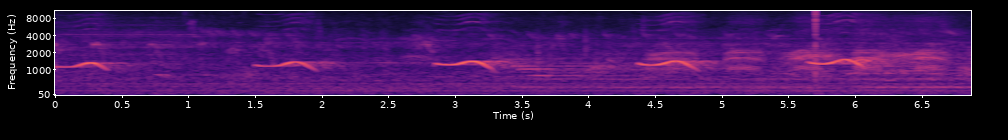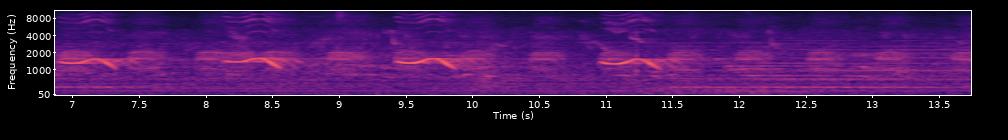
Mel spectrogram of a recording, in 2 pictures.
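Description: A bird calling over and over: a whistled note that rises and then drops, repeated nine times at about one and a half second intervals and loudest in the middle of the series. A faint steady low hum runs underneath.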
